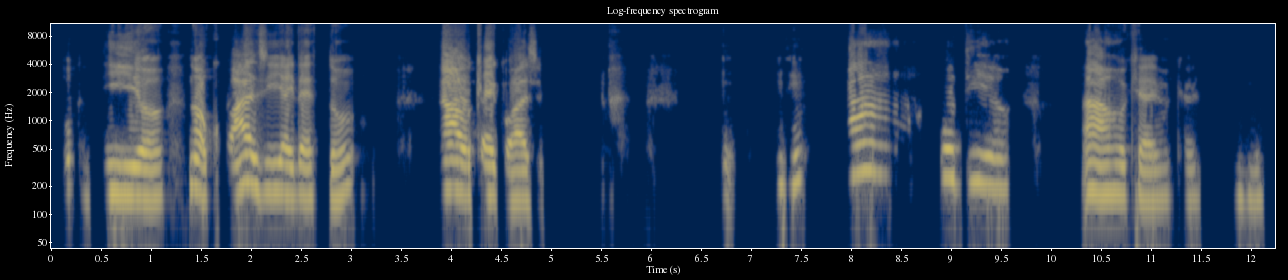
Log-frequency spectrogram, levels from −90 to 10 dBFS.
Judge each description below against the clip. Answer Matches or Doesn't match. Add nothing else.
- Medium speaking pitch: Matches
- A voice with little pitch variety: Doesn't match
